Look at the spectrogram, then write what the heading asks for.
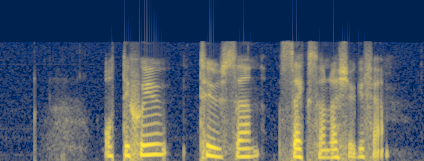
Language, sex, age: Swedish, female, 32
